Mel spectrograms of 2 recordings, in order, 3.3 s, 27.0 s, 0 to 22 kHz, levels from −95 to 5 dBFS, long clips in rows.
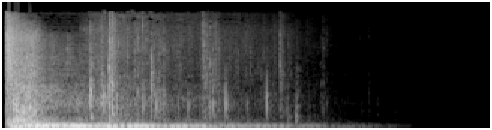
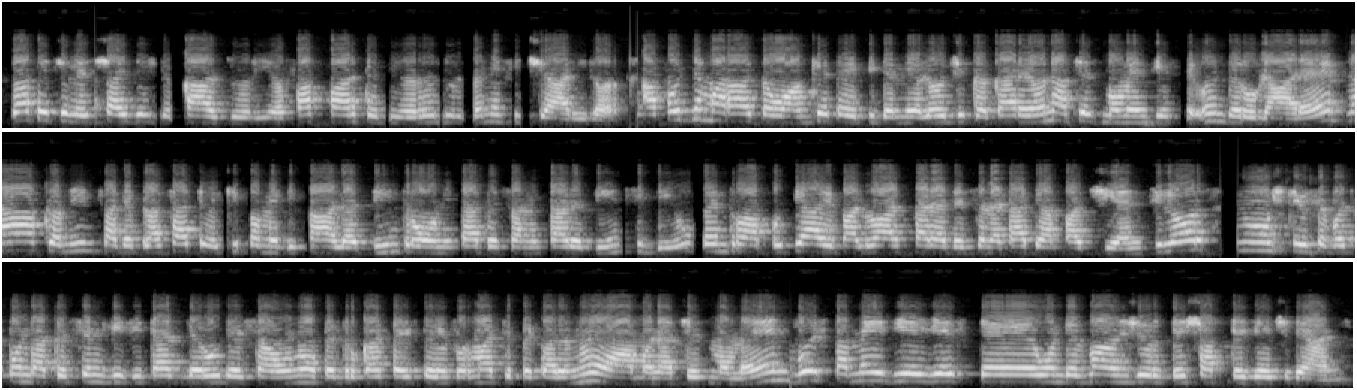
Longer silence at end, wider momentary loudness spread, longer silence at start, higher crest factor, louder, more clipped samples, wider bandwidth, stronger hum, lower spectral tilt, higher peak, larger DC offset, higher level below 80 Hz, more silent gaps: first, 1.5 s vs 0.1 s; first, 20 LU vs 6 LU; about the same, 0 s vs 0.05 s; about the same, 16 dB vs 14 dB; about the same, -15 LUFS vs -14 LUFS; neither; first, 16 kHz vs 7.8 kHz; neither; first, -4 dB/octave vs -2 dB/octave; about the same, 0 dBFS vs 0 dBFS; neither; first, -24 dBFS vs -84 dBFS; neither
